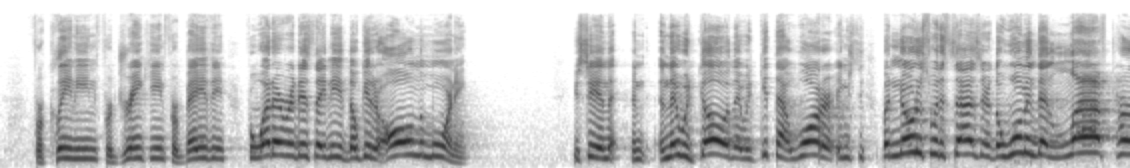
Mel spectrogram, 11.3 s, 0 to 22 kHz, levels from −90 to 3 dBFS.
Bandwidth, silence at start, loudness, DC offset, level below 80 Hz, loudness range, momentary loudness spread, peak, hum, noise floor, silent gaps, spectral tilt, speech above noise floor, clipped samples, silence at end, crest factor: 16 kHz; 0.35 s; -20 LUFS; under 0.1%; -72 dBFS; 3 LU; 11 LU; -4 dBFS; none; -69 dBFS; none; -3 dB/octave; 49 dB; under 0.1%; 0 s; 16 dB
